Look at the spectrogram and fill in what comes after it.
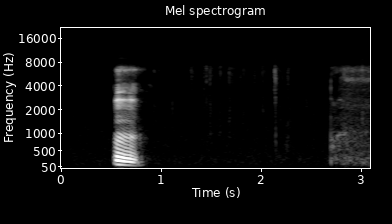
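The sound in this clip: Soft keyboard typing as notes are written down, a few faint scattered clicks sitting between two short bursts of talk.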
